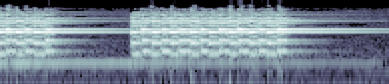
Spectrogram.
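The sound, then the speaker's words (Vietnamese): A telephone rings in an office in two bright, multi-tone electronic bursts: a short one, then a longer trill after a brief gap. The ring fades out with no voices. “Ông Trân vào phòng làm việc, vừa ngồi xuống ghế thì chuông điện thoại reo vang.”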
